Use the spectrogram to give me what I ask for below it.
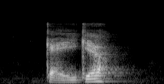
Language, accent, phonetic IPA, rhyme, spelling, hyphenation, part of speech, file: German, Austria, [ˈɡaɪ̯ɡɐ], -aɪ̯ɡɐ, Geiger, Gei‧ger, noun, De-at-Geiger.ogg
- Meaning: fiddler, violinist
